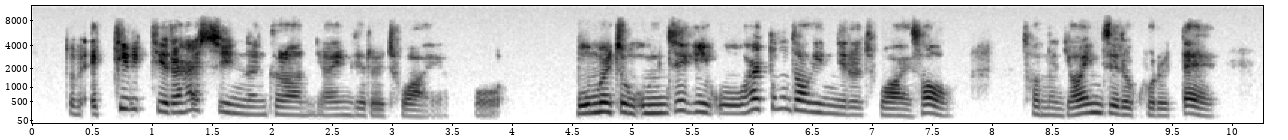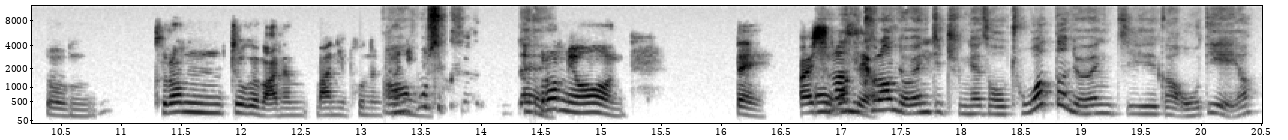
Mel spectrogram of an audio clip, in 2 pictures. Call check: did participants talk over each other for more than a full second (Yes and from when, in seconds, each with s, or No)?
No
